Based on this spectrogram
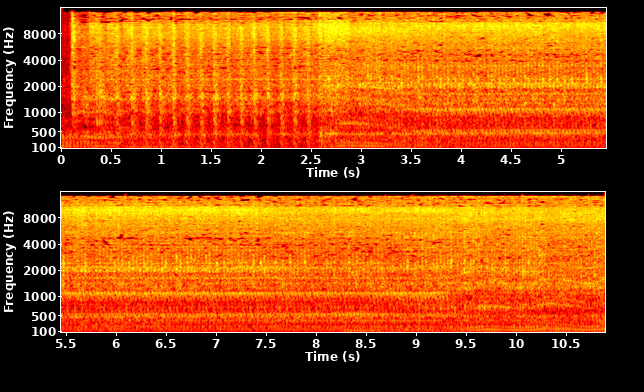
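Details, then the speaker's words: Mitsubishi Adventure, engine started after the power steering and water pump were hand-checked with no play or roughness: steady idle with a thin whine and light rattle from the front end. The timing belt bearings are suspected, and the timing belt and its bearings need replacing. "Kaya ang gagawin ko dyan, pa-start ko na itong makina. Pwede pa kasing panggalingan ng ingay yung mga bearing dito sa timing belt niya."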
